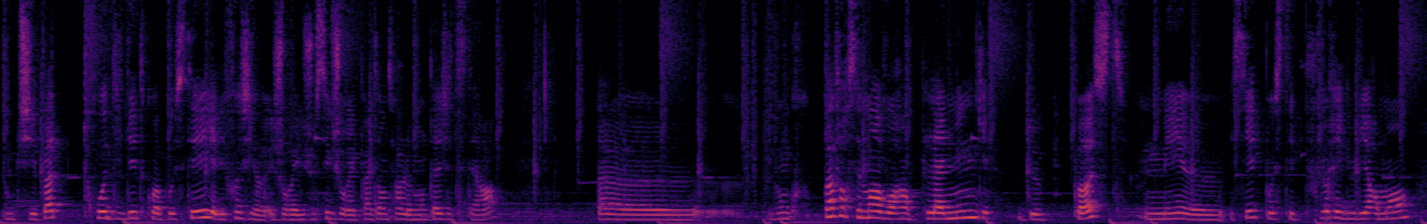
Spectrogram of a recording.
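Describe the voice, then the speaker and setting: At a fairly slow pace, a woman speaks at medium pitch with ordinary pitch variation and long, frequent pauses. Music plays in the background. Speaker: vlogger. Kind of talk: vlog monologue. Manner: hesitant, many fillers.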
